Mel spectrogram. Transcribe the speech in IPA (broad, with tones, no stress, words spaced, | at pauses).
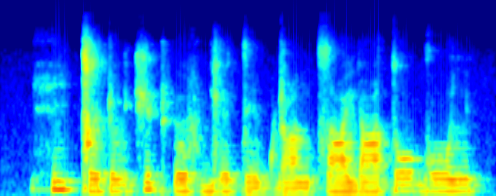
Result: hi˦ǀɯ˨ʈ ɯ˧t͡ʃɯ˦ʈʔø˧f ɡʲø˧te˨b ɖɑ˨n t͡sɑ˧jɑ˧ to˦ɡo˦lʲ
